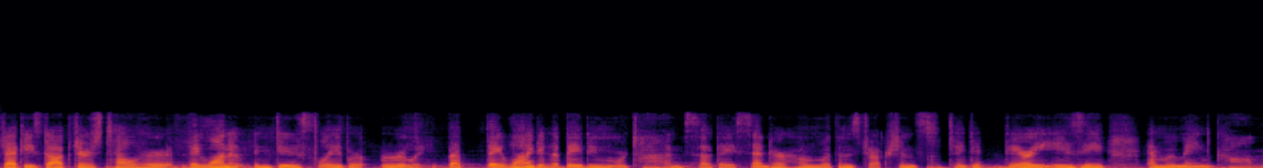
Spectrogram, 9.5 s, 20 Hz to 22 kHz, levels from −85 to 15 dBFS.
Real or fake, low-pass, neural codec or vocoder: fake; 7.2 kHz; codec, 24 kHz, 1 kbps, SNAC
